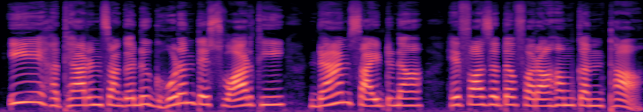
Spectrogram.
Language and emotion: Sindhi, neutral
